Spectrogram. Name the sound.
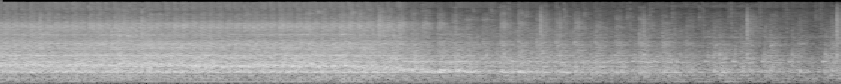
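digital quilting sewing machine running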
